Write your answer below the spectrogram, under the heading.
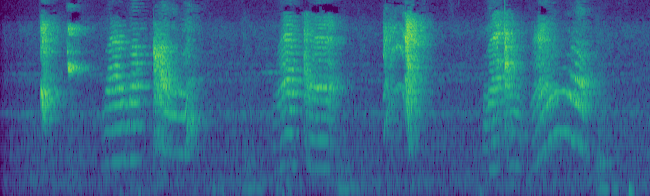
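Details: Pet parrot talking indoors, imitating a phrase meaning "mummy, get up": a string of harsh, nasal, harmonic word-like bursts in quick groups, with short pauses between the phrases and a quiet room behind.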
